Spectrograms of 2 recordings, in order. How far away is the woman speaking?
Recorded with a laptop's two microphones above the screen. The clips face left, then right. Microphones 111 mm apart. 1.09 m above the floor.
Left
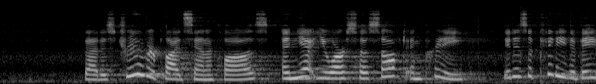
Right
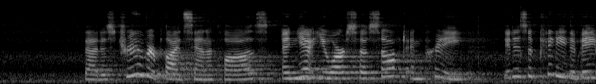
About 1.2 m.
